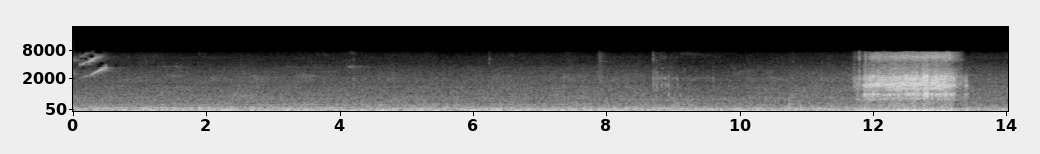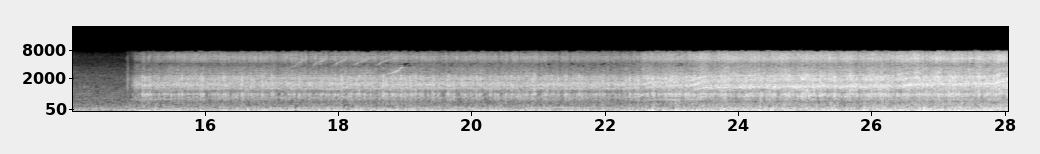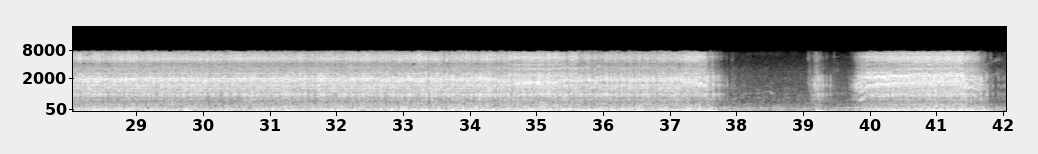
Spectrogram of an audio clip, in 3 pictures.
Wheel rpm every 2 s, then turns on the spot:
0, 0, 0, 0, 0, 0, 40, 20, 70, 70, 70, 90, 150, 180, 220, 230, 230, 230, 210, 20, 150.
38-40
